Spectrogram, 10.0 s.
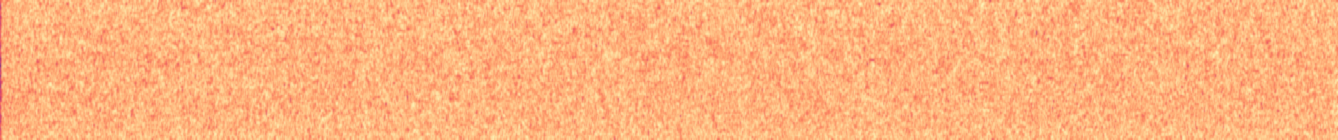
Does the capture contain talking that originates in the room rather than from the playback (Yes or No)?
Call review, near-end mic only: No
